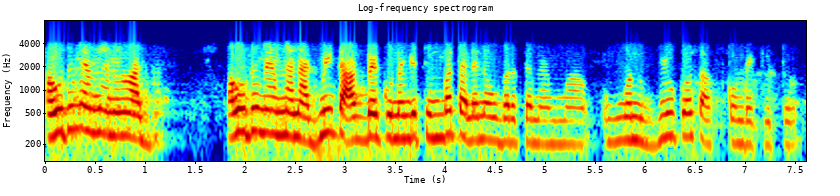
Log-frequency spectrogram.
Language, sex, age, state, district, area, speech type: Kannada, female, 18-30, Karnataka, Tumkur, rural, conversation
